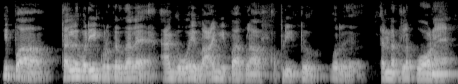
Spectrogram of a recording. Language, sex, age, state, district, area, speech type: Tamil, male, 45-60, Tamil Nadu, Tiruppur, rural, spontaneous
